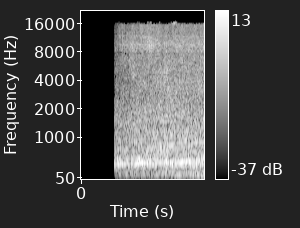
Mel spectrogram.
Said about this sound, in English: I'm gonna have to wait. Yeah, he says we're gonna have to wait because there's a car going by.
